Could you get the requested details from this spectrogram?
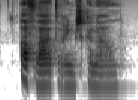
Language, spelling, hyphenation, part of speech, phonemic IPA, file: Dutch, afwateringskanaal, af‧wa‧te‧rings‧ka‧naal, noun, /ˈɑf.ʋaː.tə.rɪŋs.kaːˌnaːl/, Nl-afwateringskanaal.ogg
- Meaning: drainage channel, drainage canal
